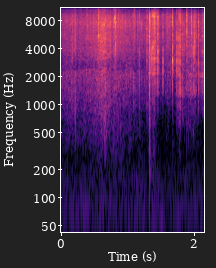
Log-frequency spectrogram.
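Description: Dry bamboo canes and dry bamboo-leaf litter crackling and snapping as they are gripped and pulled. There is one sharp crack about a second and a half in, followed by a quick run of crackles.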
